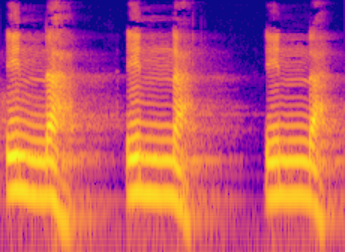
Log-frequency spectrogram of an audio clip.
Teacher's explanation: هذه الهاء إذا وقفنا عليها نقف بماذا؟ بالسكون، اختبارا أو اضطرارا. · Term: الهاء الساكنة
